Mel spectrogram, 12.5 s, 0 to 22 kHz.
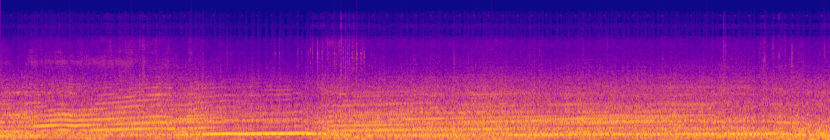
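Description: Stock 1600 cc Peugeot 206 engine heard from inside the cabin, pulling hard under racing acceleration. Its pitch rises, drops sharply at a gear change about five seconds in, then climbs slowly again.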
